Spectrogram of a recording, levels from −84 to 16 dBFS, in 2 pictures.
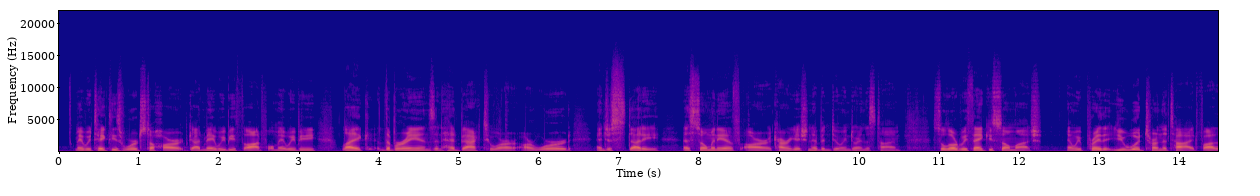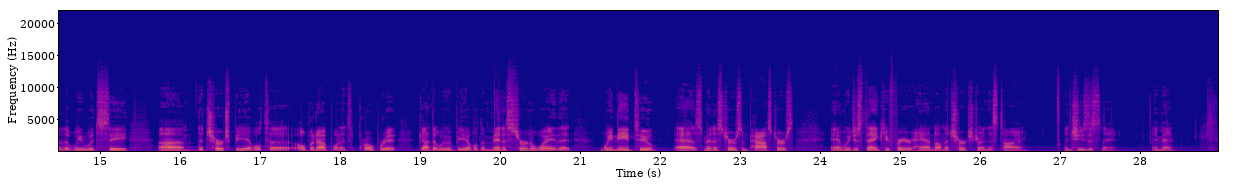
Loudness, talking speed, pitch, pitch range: -34 LUFS, 225 wpm, 120 Hz, 110-125 Hz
